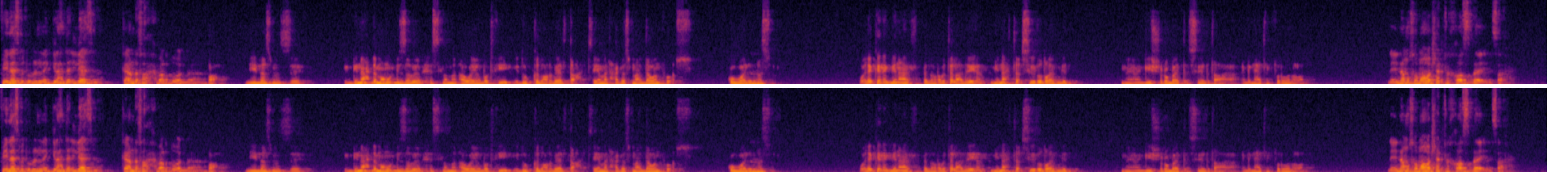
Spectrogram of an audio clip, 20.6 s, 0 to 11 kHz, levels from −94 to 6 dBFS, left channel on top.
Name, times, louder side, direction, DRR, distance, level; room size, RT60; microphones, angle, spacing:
voice 1, 0.0-1.4 1.6-2.8 10.0-10.2 18.5-20.1, right 1 dB, 20° right, 4 dB, 1.8 m, -27 dB
voice 2, 3.3-4.0 4.6-9.2 9.7-10.2 11.5-14.3 14.9-17.4, left 1 dB, 45° left, 7 dB, 1.3 m, -28 dB
30.0 x 11.5 x 3.7 m, 0.36 s
head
